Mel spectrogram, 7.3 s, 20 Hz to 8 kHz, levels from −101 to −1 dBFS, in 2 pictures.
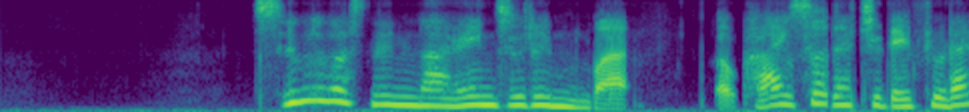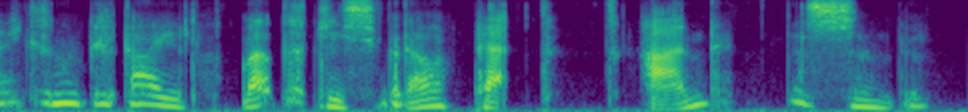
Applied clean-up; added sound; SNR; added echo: neural diffusion model UNIVERSE++.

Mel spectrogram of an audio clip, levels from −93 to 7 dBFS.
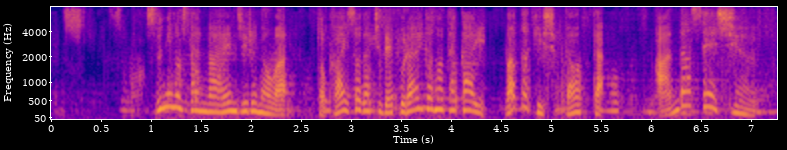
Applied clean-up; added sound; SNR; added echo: neural separator model SepFormer DNS4.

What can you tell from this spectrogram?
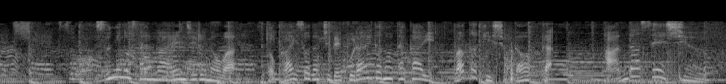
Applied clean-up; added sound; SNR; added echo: none; none; none; none.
